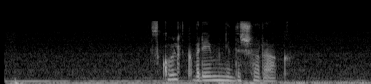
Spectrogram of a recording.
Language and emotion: Russian, neutral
